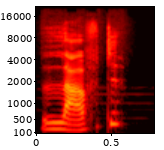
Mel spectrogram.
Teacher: you pronounce the word loved as in loved by many without the e sound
